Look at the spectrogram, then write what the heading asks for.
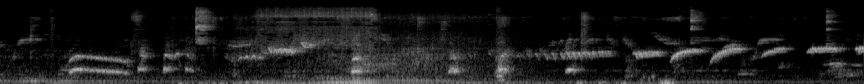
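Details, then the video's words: White-rumped shama pouring out a mix of whistles, clicks and a harsh rasping patch, then a series of clear arched whistled notes repeated about once a second. "suara murai batu MH"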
